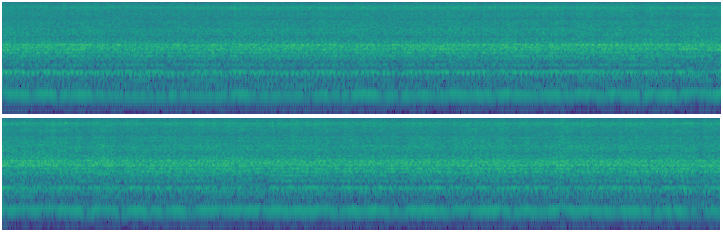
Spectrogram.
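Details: Nitro RC engine at first start after two years: high, buzzy, steady scream with no rise or fall; it runs but sounds mistuned, with the carburetor out of adjustment and needing better tuning.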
